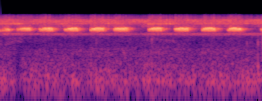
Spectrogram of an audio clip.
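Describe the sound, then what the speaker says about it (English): Crickets chirp from a soundboard effect in a steady, even rhythm of about ten bright pulses, clear and alone with no talking. "Where's your crickets?"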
